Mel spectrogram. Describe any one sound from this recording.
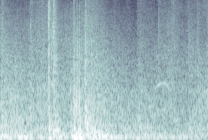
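A laser beam fires with a sharp zap.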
